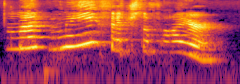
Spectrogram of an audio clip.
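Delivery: very high, slow tiny spider voice; teeny voice. Acted. Grandmother Spider speaks from the back, teeny and high. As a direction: squeak it out like a tiny old spider. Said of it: "a teeny voice spoke".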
